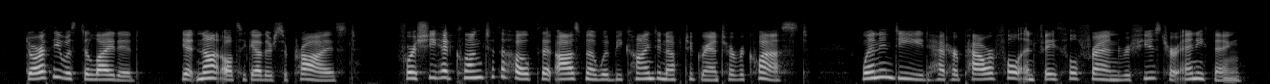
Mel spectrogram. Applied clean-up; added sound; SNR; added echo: none; none; none; none.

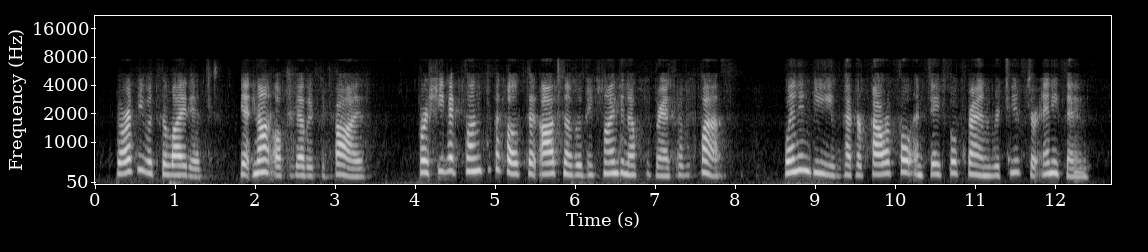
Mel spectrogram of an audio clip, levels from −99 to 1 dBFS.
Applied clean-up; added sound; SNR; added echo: neural mask model DeepFilterNet 3.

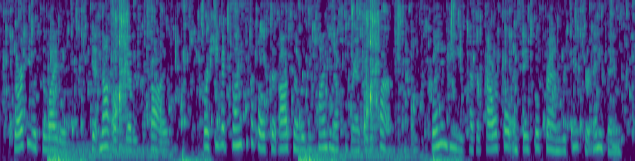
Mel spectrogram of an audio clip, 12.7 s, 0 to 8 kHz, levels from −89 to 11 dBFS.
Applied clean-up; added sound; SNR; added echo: classical method Wiener filter.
